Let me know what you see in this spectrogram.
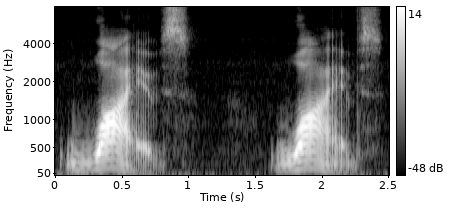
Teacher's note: I am touching my bottom lip on my teeth when I make the V sound.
